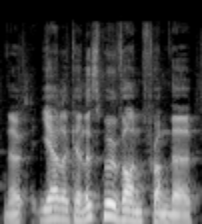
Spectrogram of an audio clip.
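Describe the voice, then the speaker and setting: A man's voice: medium pitch, animated, normal speed, faint music behind, close to an everyday voice. A man voicing a laid-back, curious adventurer in a tabletop game, casual and blunt.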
